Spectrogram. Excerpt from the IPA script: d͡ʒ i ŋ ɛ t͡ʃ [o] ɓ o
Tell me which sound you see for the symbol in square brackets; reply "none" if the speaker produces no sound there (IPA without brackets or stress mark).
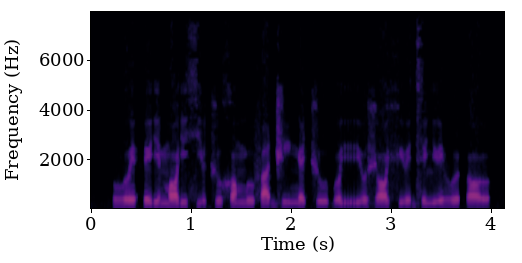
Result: u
